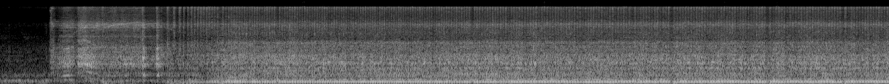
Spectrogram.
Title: H-20 Series Jack forklift Hard starting. Not starting kumg hindi aapakan ang gas pedal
